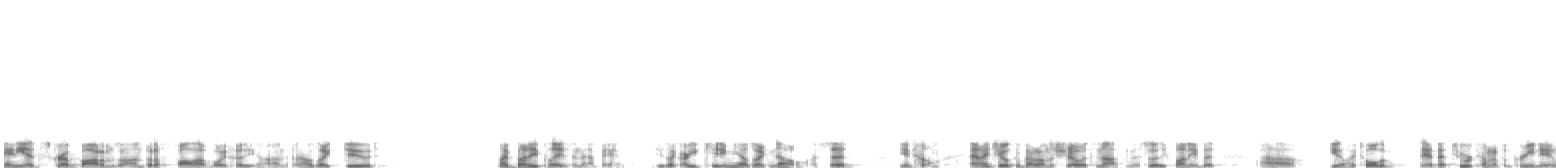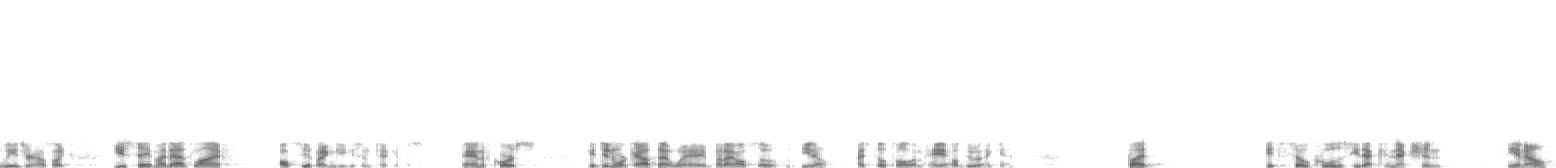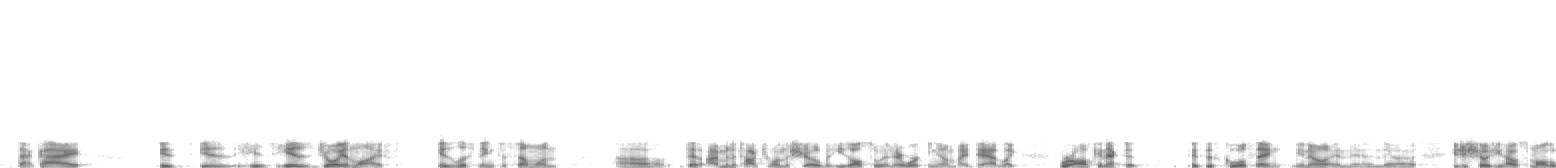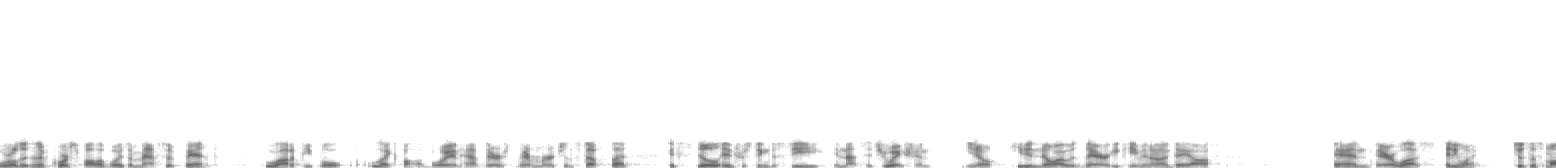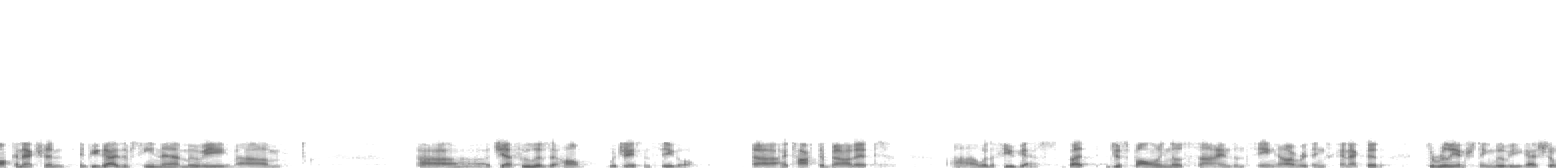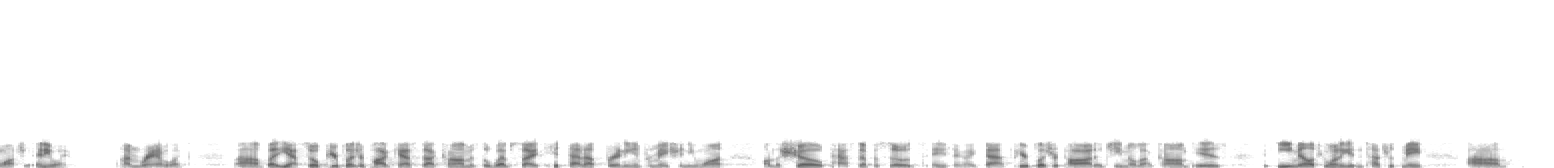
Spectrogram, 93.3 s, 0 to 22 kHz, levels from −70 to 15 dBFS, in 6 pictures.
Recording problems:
phone-call audio; poor line; nothing above 3.5 kHz

